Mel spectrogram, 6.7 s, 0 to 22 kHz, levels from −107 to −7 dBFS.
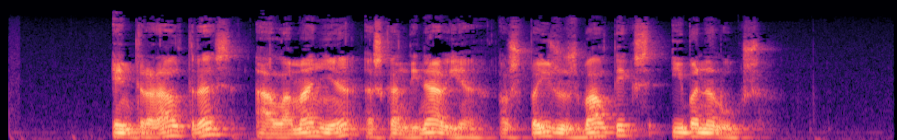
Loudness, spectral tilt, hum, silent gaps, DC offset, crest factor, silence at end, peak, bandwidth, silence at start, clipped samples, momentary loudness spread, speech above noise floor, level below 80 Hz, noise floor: -21 LUFS; -4.5 dB/octave; none; none; under 0.1%; 18 dB; 1 s; -4 dBFS; 13 kHz; 0.85 s; under 0.1%; 9 LU; 45 dB; -52 dBFS; -66 dBFS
